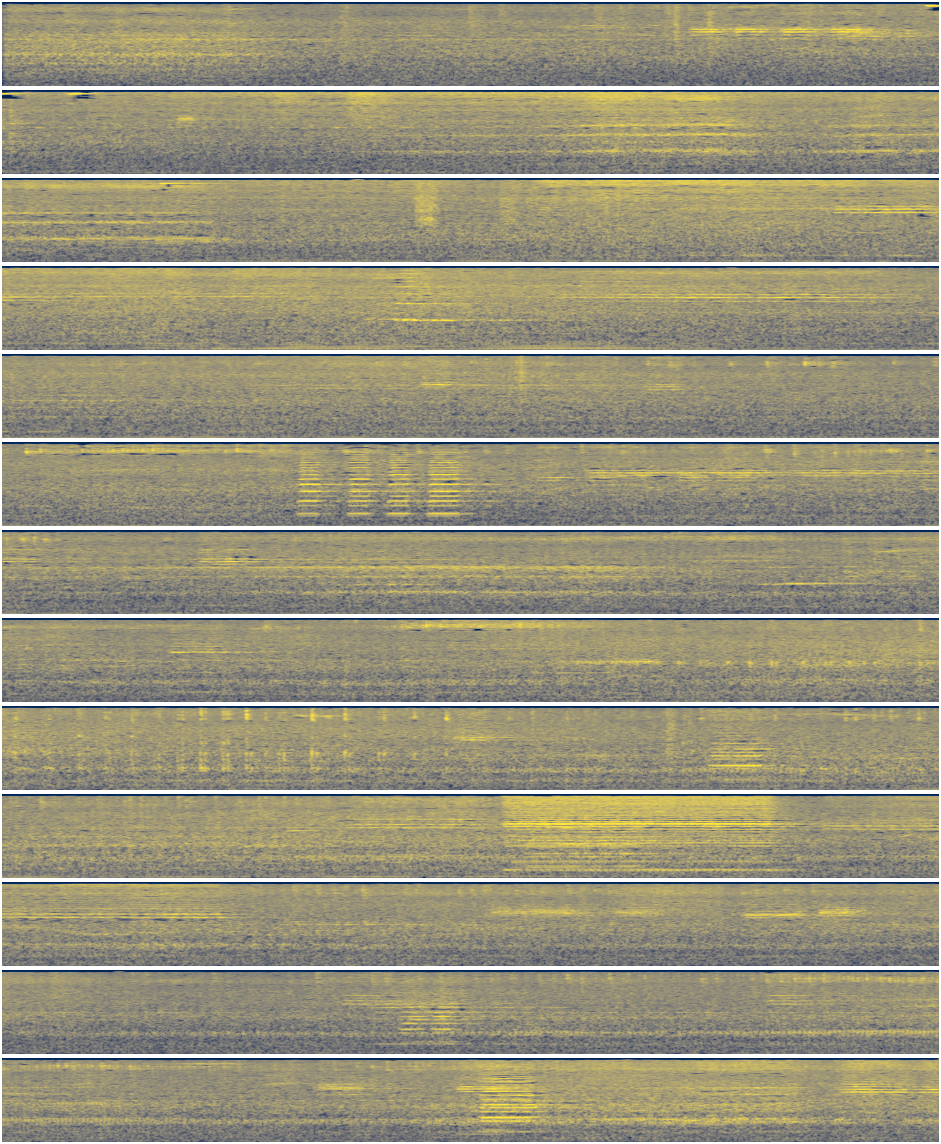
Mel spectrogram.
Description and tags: sound-sterio-trafic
